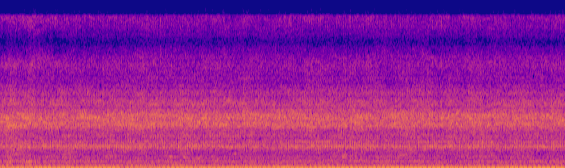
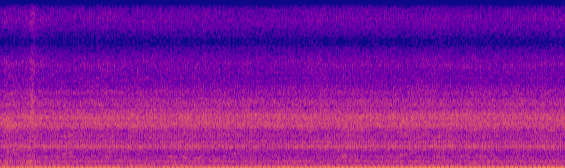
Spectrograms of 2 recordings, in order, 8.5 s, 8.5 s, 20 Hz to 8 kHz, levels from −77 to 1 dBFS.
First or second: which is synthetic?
first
